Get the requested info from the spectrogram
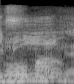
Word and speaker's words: Somas: And Somas. Am I saying that right? Somas? – Sounds good to Somas.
